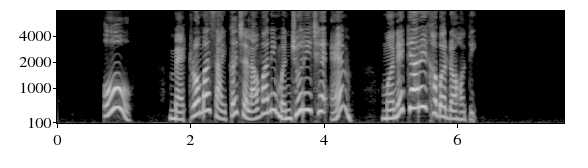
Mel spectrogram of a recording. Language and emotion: Gujarati, surprised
